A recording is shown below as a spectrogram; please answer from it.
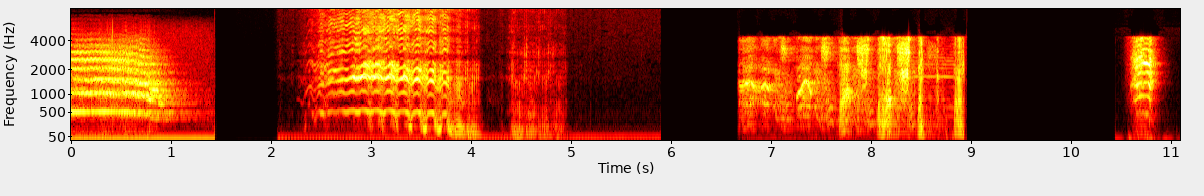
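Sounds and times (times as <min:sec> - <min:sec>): animal call with quavering pitch: 0:02.2 - 0:05.0, 0:10.5 - 0:11.0
elephant trumpeting: 0:02.2 - 0:05.1.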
